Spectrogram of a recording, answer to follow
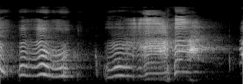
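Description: Six-month-old baby laughing in high-pitched squeals: a short burst at the start, then a longer, louder one in the second half.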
